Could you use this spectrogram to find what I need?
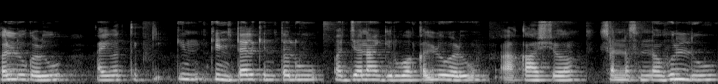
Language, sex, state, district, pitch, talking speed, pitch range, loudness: Kannada, female, Karnataka, Belgaum, 215 Hz, 85 wpm, 205-220 Hz, -16 LUFS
